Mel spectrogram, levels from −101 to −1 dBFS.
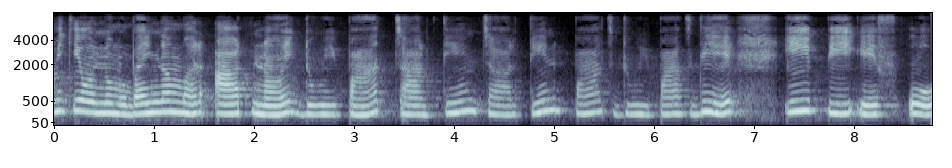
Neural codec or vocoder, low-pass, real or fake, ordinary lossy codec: codec, 16 kHz in and 24 kHz out, 2.2 kbps, FireRedTTS-2 codec; 7.2 kHz; fake; none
